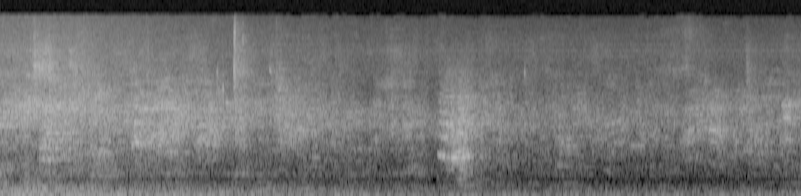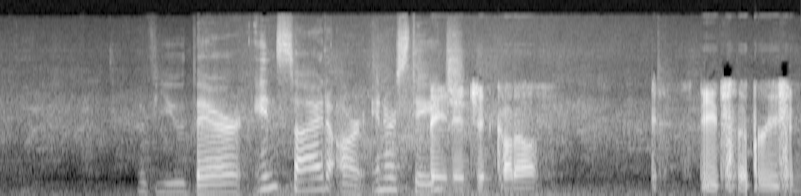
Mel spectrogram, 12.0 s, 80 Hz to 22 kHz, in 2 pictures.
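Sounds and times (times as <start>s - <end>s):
faint background noise: 0.0s - 12.0s.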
